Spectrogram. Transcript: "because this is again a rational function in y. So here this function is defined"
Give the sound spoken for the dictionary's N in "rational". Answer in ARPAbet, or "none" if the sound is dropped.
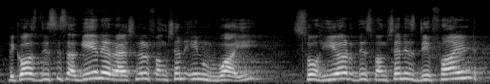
N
